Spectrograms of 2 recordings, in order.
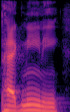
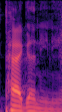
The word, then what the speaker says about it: Paganini: sit and you know drop pagnini you know what i mean and and it kind of may not be saying it right but that's fine i know because but it's funny to me yeah it's paganini i know oh yeah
